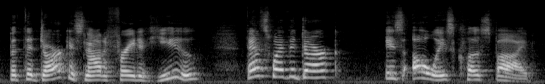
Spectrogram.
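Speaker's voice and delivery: the dark's speech. Acted. The dark explains to Laszlo why it matters, earnest. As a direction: make the dark sound grand and persuasive. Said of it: "creaky as the roof ... smooth and cold".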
